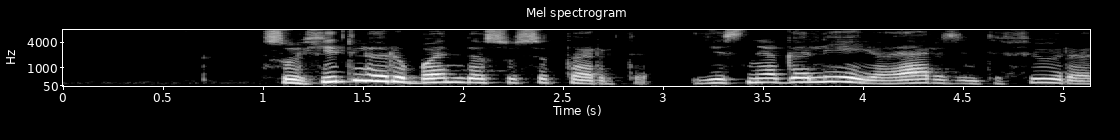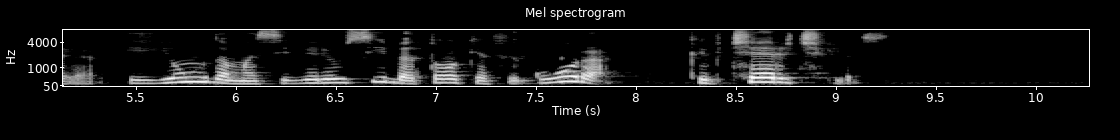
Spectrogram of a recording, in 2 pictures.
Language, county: Lithuanian, Kaunas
